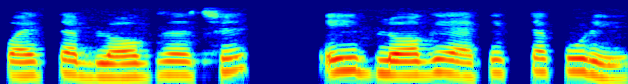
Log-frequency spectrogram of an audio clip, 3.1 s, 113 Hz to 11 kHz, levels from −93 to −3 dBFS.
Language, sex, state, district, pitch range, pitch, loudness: Bengali, female, West Bengal, Kolkata, 190-225 Hz, 205 Hz, -25 LUFS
